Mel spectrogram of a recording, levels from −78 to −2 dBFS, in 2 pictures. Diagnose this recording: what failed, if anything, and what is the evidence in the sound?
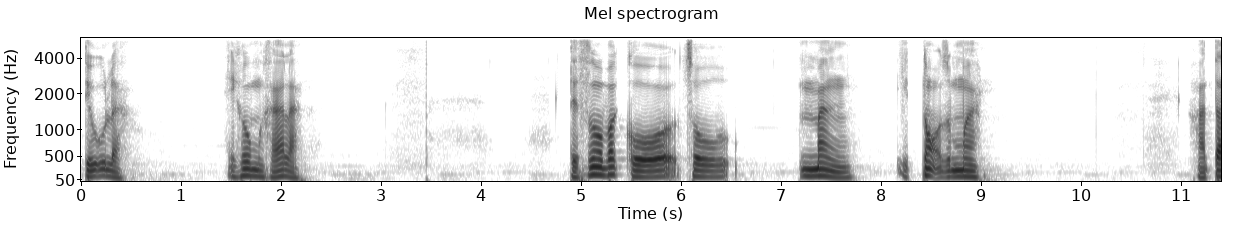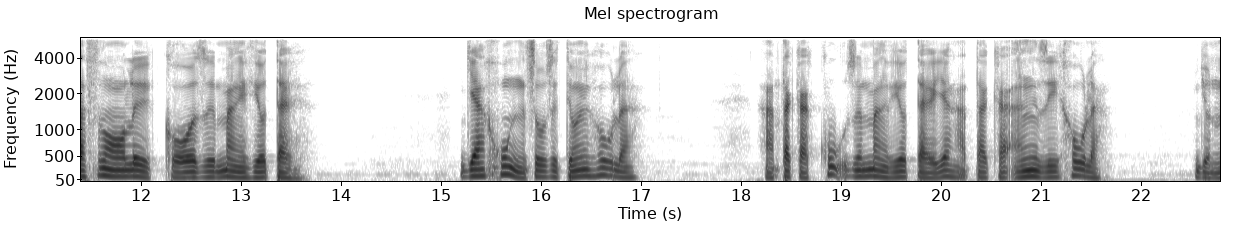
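Aliasing throughout, coming from the sample-rate conversion stage. Sibilants sound gritty and metallic, and the spectrum runs hard up to a 6 kHz edge. That fits a drop to 12 kHz without an anti-alias filter, so higher content folds back down, roughly 30 dB under the speech.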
